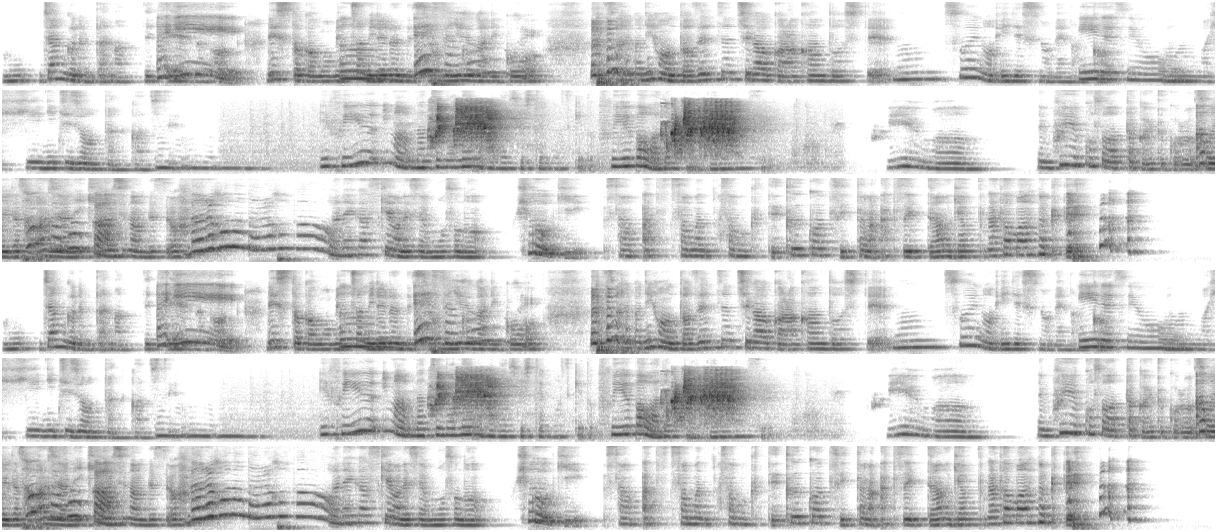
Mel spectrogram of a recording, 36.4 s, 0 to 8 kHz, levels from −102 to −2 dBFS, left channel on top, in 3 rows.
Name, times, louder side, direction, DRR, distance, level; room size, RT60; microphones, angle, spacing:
voice 1, 0.0-2.2 2.6-5.8 6.1-8.9 9.6-11.1 11.6-13.9 21.0-21.9 22.5-26.2 27.6-29.1 29.4-30.0 30.4-35.1, equal, 25° right, 4 dB, 1.2 m, -40 dB
voice 2, 1.5-2.4 3.4-5.3 5.9-6.3 8.9-9.5 10.8-11.9 13.7-14.7 15.3-19.6 24.1-24.2 24.5-25.5 26.1-27.8 29.5-30.0 34.9-35.6, right 1 dB, 45° right, 2 dB, 1.1 m, -38 dB
sound 1, 16.4-17.2 18.7-19.6, left 5 dB, 20° left, 0.5 m, -25 dB
6.5 x 5.1 x 4.2 m, 0.40 s
head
